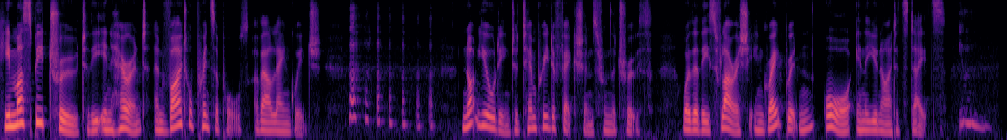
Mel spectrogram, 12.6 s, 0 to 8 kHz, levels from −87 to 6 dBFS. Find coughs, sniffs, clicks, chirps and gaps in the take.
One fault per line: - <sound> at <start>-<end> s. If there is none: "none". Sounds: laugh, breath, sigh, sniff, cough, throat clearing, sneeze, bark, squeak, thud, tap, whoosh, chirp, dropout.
- laugh at 4.4-5.5 s
- throat clearing at 12.0-12.4 s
